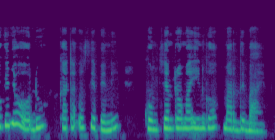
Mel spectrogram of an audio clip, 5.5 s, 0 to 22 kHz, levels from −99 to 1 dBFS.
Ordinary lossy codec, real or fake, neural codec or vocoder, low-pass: none; real; none; 10.8 kHz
